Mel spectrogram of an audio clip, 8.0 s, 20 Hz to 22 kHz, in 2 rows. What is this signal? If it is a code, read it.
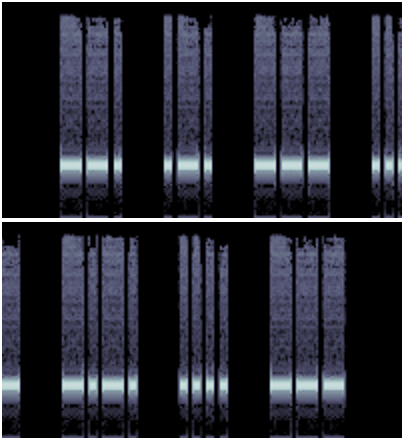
Morse code, heard as a keyed tone, about 18 wpm, spaced as for 12 wpm, 1000 Hz. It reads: GROUCHO
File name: 12wpm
